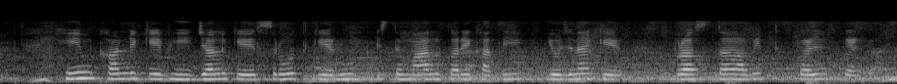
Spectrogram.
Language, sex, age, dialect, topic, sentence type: Bhojpuri, female, 18-24, Southern / Standard, agriculture, statement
